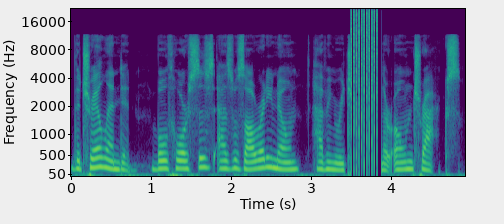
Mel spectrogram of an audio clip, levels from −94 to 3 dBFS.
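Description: A speech recording in which, from 3.51 to 3.89 s, the audio is replaced by very loud, chattering static: a compressed stream played as audio. Instead of being decoded, an AC-3 (Dolby Digital) bitstream was passed to the output as if it were ordinary samples. Each encoded frame comes out as a 4 ms burst of noise followed by silent padding, repeating at 31.25 Hz, which gives the chatter its rhythm and fits a 192 kbps AC-3 stream.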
